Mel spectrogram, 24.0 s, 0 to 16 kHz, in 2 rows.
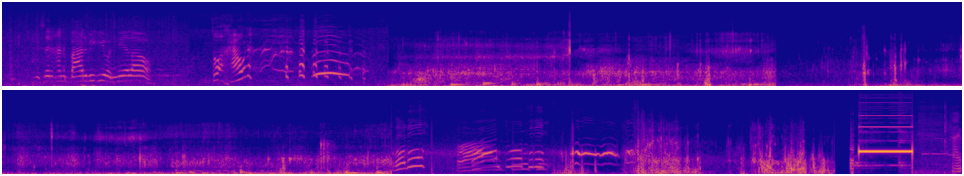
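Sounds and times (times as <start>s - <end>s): wind rumbling on microphone: 18.8s - 22.4s.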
